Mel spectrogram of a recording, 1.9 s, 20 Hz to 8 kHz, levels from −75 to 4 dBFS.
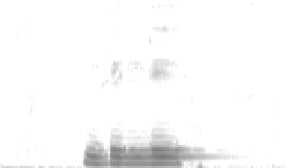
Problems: none marked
